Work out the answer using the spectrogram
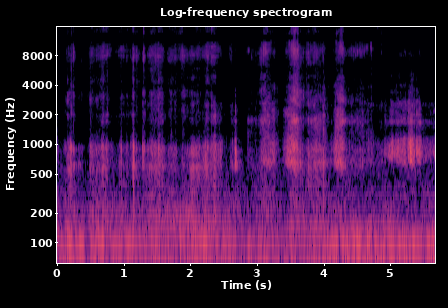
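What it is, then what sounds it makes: Coiled paper bowl scratched with nails. Short nails scratch the ridged outer side and rim area of a medium, hollow, empty bowl made of coiled colorful paper. Quiet, dry, papery scratching comes in uneven strokes with a soft mid-range rasp over a faint low hum. A few brief ticks stand out where the nails catch the ridges.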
